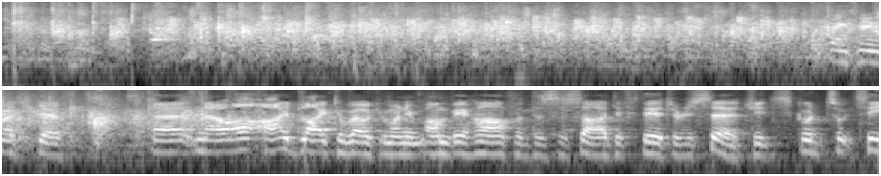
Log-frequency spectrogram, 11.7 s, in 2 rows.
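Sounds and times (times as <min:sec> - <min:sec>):
audience applause: 0:00.0 - 0:08.1
speech: 0:05.6 - 0:11.6.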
